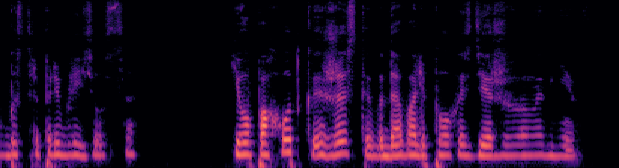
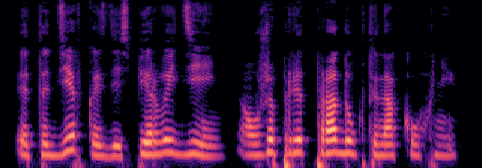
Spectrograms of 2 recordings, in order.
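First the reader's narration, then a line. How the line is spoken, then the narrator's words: Angry explanation. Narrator (Russian): зло пояснил Грег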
